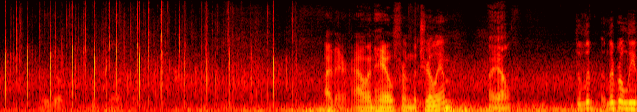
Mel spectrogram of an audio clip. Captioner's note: applause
